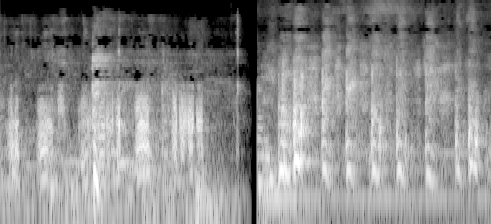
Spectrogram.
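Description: Short, tonal calls from a spider monkey come in a rapid series, some rising and squealing, others lower and whimpering. A steady low hum runs beneath the second half.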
